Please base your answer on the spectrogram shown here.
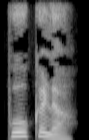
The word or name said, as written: ಪೋಕಳ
